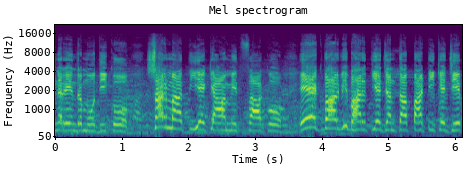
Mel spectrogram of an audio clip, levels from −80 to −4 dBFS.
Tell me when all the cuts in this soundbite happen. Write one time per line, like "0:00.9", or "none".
none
